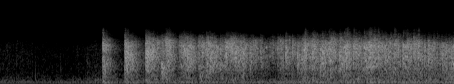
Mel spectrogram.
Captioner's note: crowd applauding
